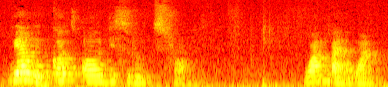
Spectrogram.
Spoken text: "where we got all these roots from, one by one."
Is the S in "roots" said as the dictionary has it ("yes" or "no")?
yes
